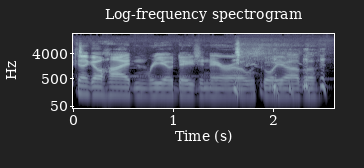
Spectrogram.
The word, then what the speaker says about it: Rio de Janeiro: how you say it we got a confirmation Rio de Janeiro yes all right yeah you can come in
